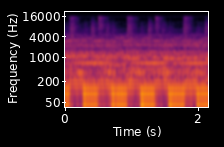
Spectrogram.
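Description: A rock band playing a krautrock/space-rock instrumental live: drums keep a steady driving beat with hits about twice a second under low pulsing notes, while a synthesizer holds long sustained tones.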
